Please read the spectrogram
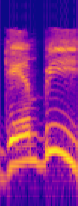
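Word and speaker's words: Gambit: It's funny looking back, because looking at all the things they got wrong, like, his name's pronounced Gambi because he's French.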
